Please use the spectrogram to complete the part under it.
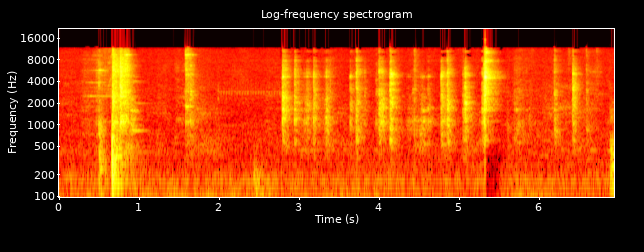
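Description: A seal driver seats a seal on a motocross fork with sharp metallic clacks, one loud hit early on followed by a quick, uneven series of light taps, close and alone.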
